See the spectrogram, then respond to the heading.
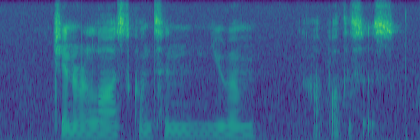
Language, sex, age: English, male, 20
